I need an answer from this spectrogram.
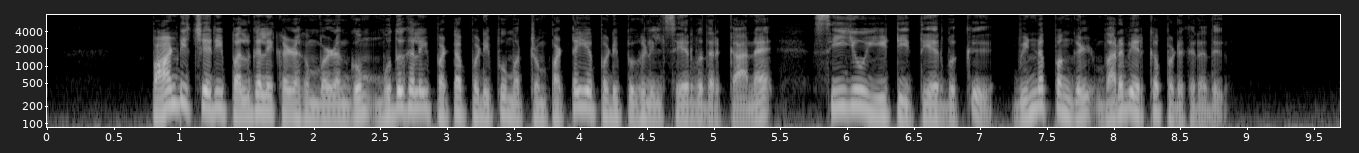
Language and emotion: Tamil, neutral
